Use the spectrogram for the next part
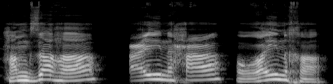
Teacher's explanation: شروع حلق سے حمزہ ہا، درمیان حلق سے عین ہا، آخر حلق سے غین خا ادا ہوتے ہیں۔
